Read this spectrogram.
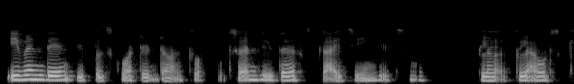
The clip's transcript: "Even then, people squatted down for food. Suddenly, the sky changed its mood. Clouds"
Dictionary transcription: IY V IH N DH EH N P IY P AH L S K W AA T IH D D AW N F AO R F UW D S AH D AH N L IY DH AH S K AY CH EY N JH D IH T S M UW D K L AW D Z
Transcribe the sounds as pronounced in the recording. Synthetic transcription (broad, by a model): IY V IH N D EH N P IY P AH L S K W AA T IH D D AW N F AO R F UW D S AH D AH N L IY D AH S K AY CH EY N JH IH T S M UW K K L AW D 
